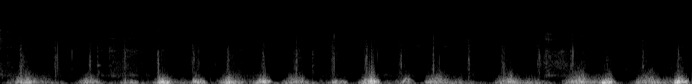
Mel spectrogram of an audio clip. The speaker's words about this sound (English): Breathing a bit harder because I'm running. A bit faster, that's good. Hear my feet hitting the ground a bit harder.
